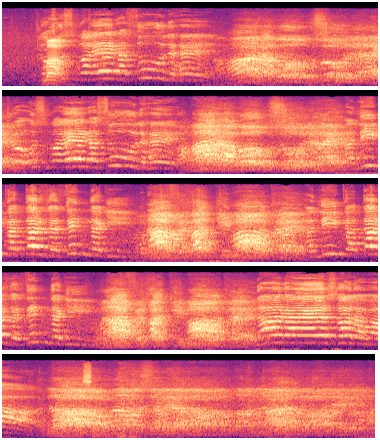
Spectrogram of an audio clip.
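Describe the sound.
A crowd chants two religious slogans about the example (seerah) of the Prophet in loud, rhythmic bursts, many voices rising and falling together in repeated call-like phrases that continue steadily with short gaps between them.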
